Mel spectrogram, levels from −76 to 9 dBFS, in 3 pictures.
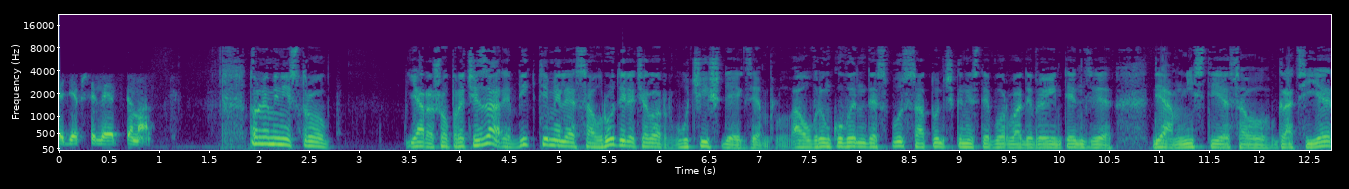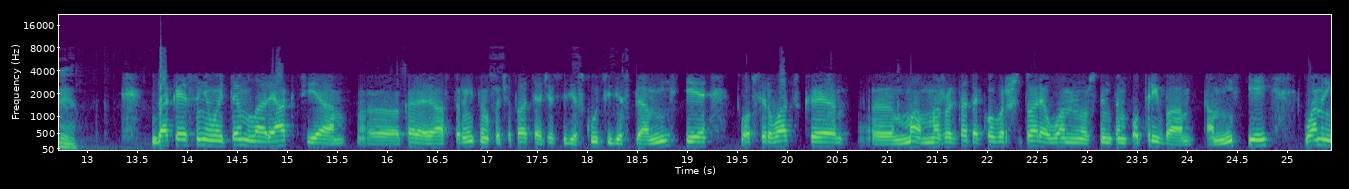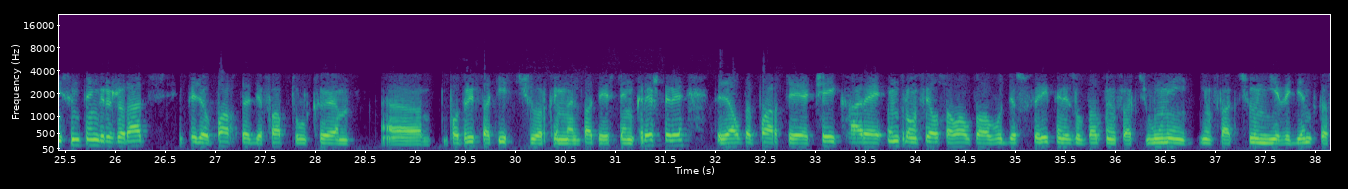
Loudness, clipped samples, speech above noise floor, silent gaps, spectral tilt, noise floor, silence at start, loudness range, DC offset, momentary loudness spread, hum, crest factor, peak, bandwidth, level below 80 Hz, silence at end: -13 LUFS; under 0.1%; 40 dB; none; -7 dB/octave; -52 dBFS; 0 s; 2 LU; under 0.1%; 6 LU; none; 12 dB; 0 dBFS; 8.6 kHz; -40 dBFS; 0 s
